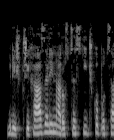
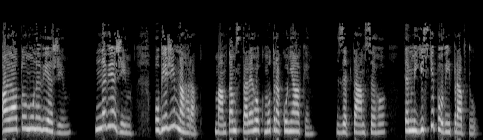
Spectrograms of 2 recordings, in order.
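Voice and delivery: high, loud, defiant outburst; worked up and determined; agitated refusal; 4 semitones higher, 5 dB louder than usual. A narrator's reading. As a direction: refuse to believe it, voice raised. Upset girl refuses to believe it.

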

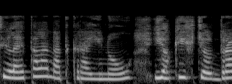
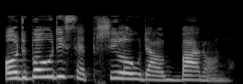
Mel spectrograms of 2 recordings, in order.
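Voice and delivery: plain reading voice

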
